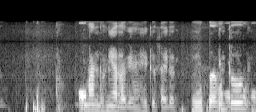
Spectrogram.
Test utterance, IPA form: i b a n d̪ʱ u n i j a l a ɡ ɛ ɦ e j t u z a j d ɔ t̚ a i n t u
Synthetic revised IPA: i m a n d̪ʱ u n i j a l a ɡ ɛ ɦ e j t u s a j d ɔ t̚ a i n t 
